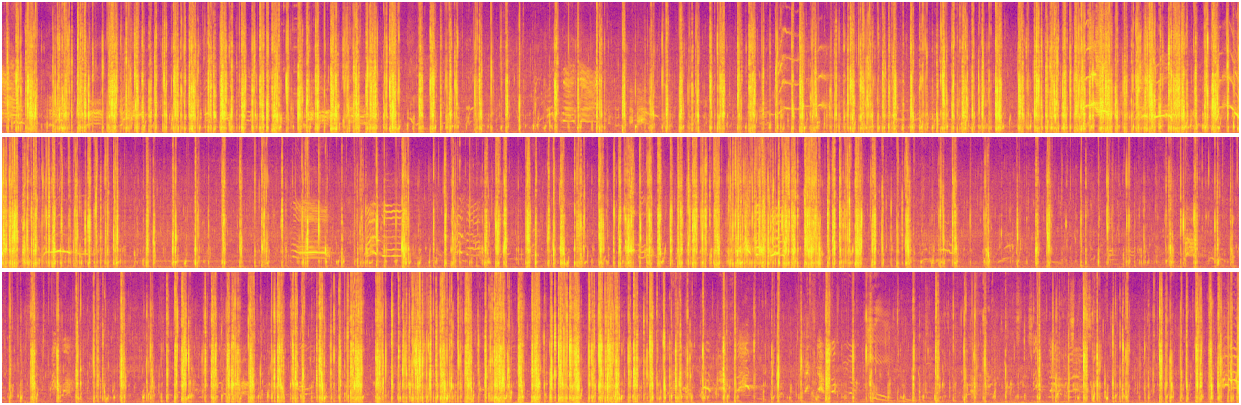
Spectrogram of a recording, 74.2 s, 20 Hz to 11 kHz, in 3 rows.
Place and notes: greifswald, fischmarkt: brunnen - the city, the country & me: fountain
gurgling drain of a fountain, playing children
the city, the country & me: october 7, 2010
